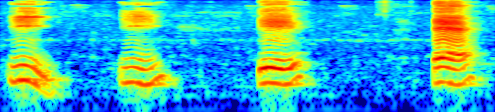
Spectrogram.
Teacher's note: ই, ই, এ, এ যখন উচ্চারণ করছি জিভটা কিন্তু সোজাভাবে থাকছে সামনের দিকে। ই একটু একটু সামনের দিকে, একটু হেলে নিচে। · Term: সম্মুখ স্বরধ্বনি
